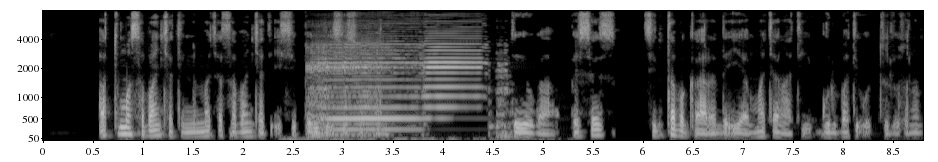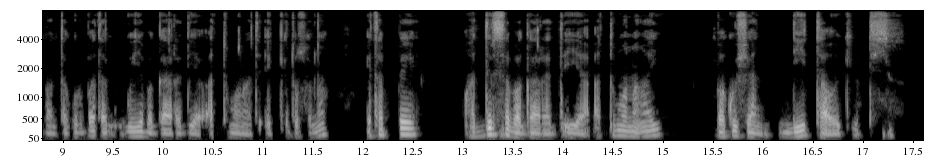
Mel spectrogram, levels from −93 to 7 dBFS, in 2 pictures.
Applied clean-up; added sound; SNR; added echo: classical method spectral subtraction.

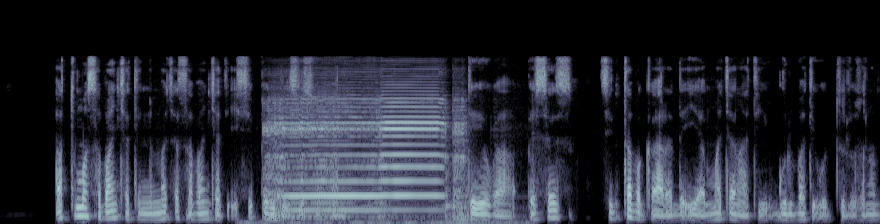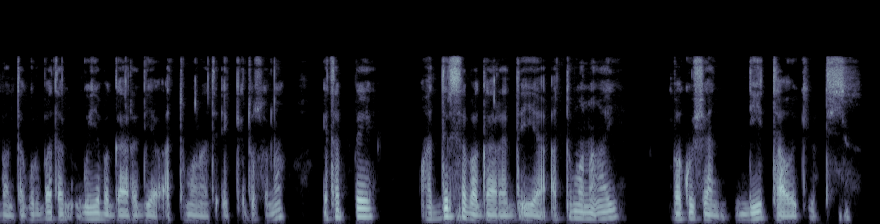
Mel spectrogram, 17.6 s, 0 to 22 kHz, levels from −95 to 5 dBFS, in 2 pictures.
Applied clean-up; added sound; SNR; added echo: none; Bowed string instrument; -4 dB; none.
